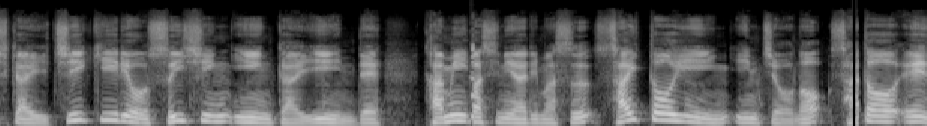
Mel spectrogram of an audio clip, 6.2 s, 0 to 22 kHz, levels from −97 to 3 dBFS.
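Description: A likely broken MP3 bit reservoir, where frames read borrowed data from missing neighbours, makes the speech skip ahead with a brief chirp, noise burst or gap at 3.12 s (44 ms) and 5.68 s (58 ms).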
